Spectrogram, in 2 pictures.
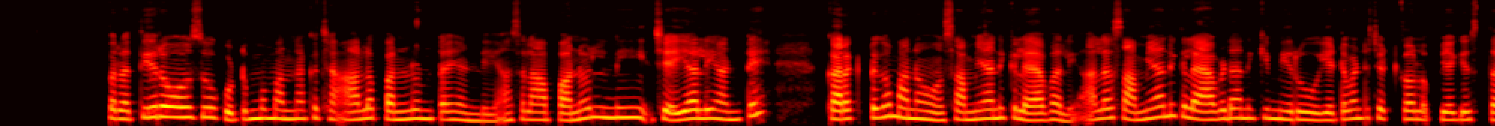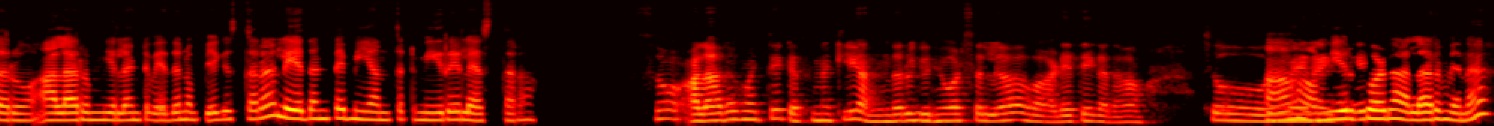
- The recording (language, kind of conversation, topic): Telugu, podcast, సమయానికి లేవడానికి మీరు పాటించే చిట్కాలు ఏమిటి?
- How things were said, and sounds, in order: tapping; in English: "కరెక్ట్‌గా"; in English: "సో"; in English: "డెఫినైట్‌లి"; in English: "యూనివర్సల్‌గా"; in English: "సో"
